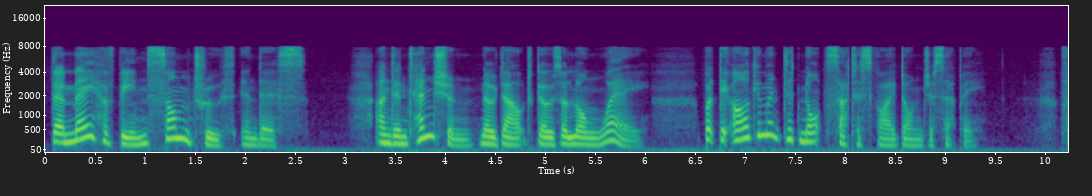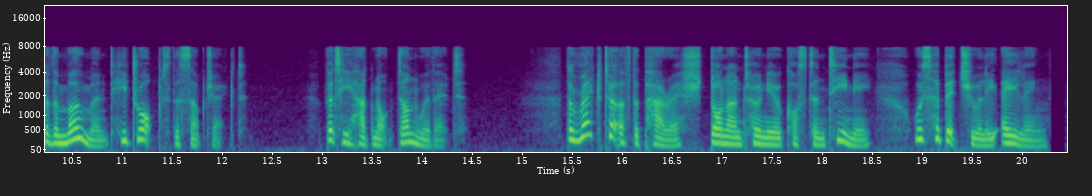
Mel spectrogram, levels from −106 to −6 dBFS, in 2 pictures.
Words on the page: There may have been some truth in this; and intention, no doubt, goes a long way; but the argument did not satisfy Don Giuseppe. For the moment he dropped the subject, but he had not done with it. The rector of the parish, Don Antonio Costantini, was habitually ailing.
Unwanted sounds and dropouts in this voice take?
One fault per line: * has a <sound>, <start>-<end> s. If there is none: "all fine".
all fine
